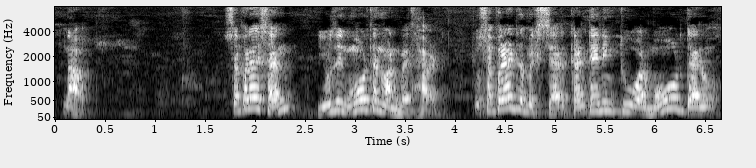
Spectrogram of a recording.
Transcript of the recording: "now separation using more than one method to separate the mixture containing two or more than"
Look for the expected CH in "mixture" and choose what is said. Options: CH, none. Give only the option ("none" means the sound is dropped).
CH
